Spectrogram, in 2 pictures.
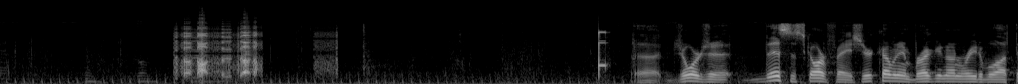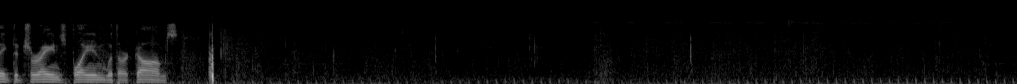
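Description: Footsteps rustle through thick undergrowth.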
